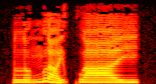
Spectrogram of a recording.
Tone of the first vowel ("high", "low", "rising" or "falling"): rising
